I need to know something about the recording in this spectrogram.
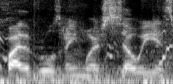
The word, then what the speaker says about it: Zoe: So now we have a clear path to get to Zoe.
